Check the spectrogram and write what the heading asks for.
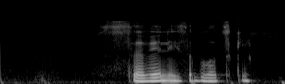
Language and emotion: Russian, neutral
